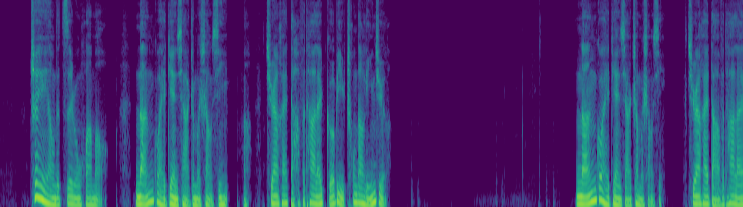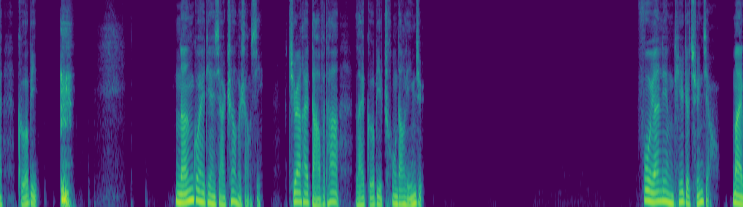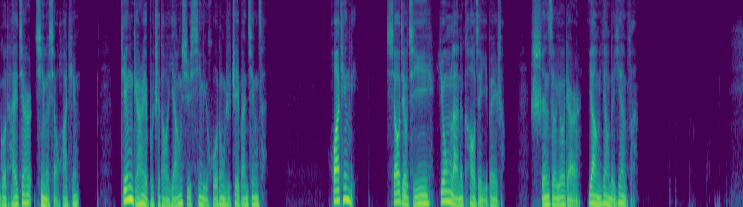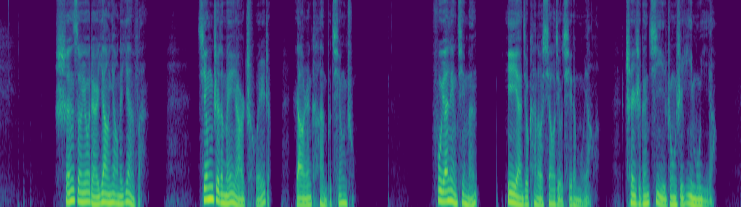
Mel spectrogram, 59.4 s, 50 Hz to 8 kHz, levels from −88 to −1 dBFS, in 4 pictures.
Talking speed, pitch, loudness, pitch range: 180 characters per minute, 100 Hz, -22 LUFS, 90-120 Hz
